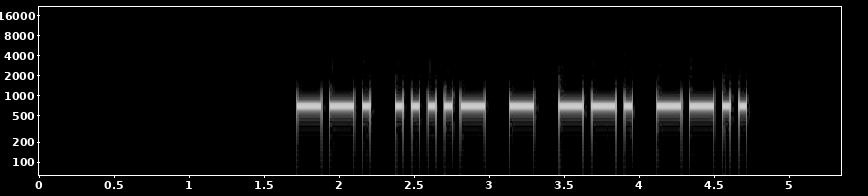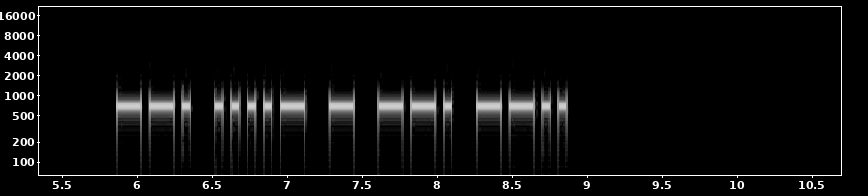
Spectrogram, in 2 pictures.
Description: Morse code, heard as a keyed tone, about 21 wpm, 700 Hz. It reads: G4TGZ G4TGZ
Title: DXCC-100 Call Signs - 5 Characters - Repeated 2x - 22wpm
